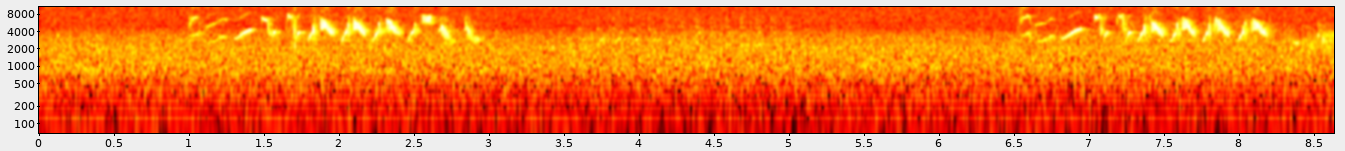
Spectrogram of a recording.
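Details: An American goldfinch marking its territory on 30 April 2015 gives two bursts of high, quick twittering notes, each under two seconds, over a steady hiss of wind or distant traffic.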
